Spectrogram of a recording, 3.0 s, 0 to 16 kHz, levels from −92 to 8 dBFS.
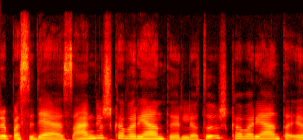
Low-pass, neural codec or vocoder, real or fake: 14.4 kHz; none; real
